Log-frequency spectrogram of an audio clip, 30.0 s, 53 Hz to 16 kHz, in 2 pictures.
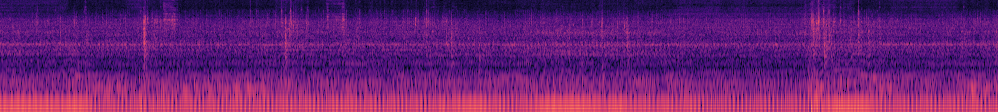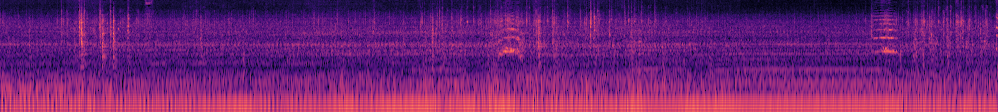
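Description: Volvo EC25 mini excavator working, its diesel engine running steadily with a hydraulic drone that shifts pitch every few seconds as the boom and bucket move. A few short knocks and clanks are heard, several seconds apart.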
